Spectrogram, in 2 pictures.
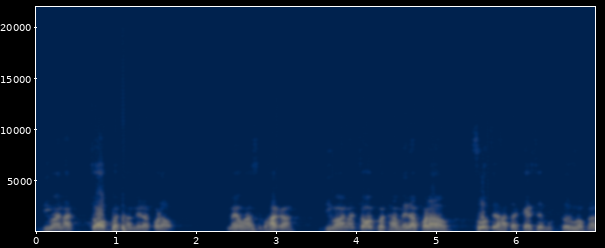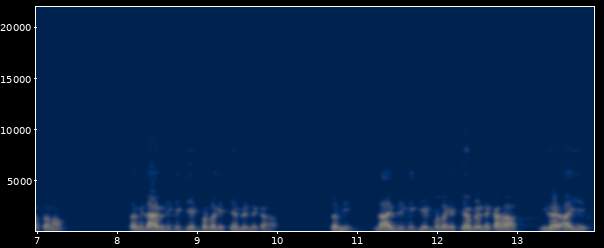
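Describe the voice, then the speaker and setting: High-voiced man reciting comic verse. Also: moderate pace. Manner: repeats each verse line twice for effect. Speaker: poet performing on stage. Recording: tinny phone-like sound.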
